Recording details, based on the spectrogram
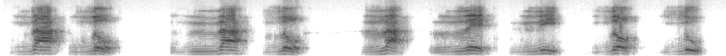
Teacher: La D es dental. Se pronuncia entre los dientes.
